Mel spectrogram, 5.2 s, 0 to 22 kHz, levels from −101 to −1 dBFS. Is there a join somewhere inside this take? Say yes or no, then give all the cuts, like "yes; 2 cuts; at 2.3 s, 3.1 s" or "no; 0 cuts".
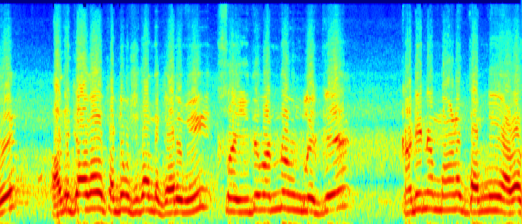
yes; 1 cut; at 2.2 s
